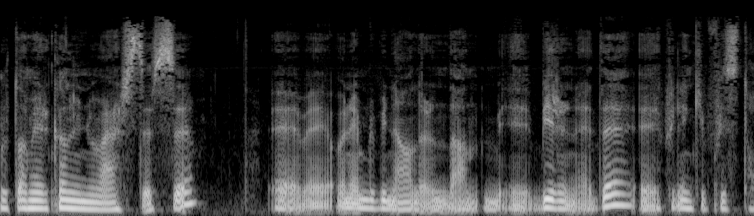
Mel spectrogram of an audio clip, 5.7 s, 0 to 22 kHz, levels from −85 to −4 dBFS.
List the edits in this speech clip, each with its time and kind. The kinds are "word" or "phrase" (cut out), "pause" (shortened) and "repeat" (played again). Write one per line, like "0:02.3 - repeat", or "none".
none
